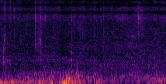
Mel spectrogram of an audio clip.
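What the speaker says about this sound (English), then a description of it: "normally I have it covered up, but it's really windy" Low, blustery wind noise buffets the microphone throughout during Toyota Corolla headlight restoration, with a stronger gust rumbling briefly in the middle.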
